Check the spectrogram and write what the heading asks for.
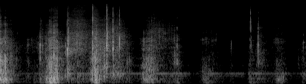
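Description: Someone crunches on Brezli, small crispy-baked salted crackers from a tiny bag, a quick run of crisp, brittle bites and chews in an irregular rhythm, fairly loud and dry, with no talking.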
